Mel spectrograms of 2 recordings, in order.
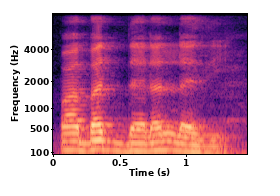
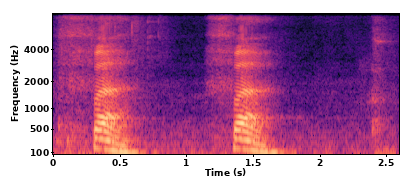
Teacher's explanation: melafalkannya jangan sampai dia terbaca dengan pabaddaladzi bibir kita rapat padahal huruf Fa ada sedikit furjahnya ada sedikit ruang yang kosong yang mana untuk mengeluarkan nafasnya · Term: hams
